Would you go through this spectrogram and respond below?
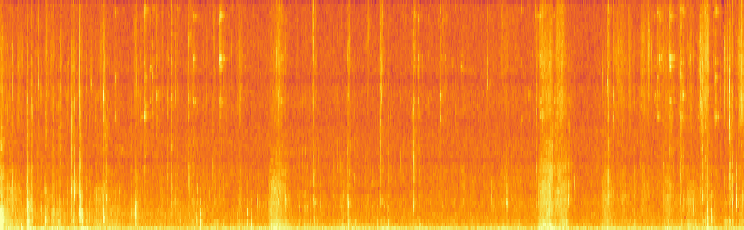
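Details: Ten-month-old German Shepherd/Labrador puppy chewing on his first bone, dense wet gnawing and crunching with a louder bite near the end, low rumbling background in a small room.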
